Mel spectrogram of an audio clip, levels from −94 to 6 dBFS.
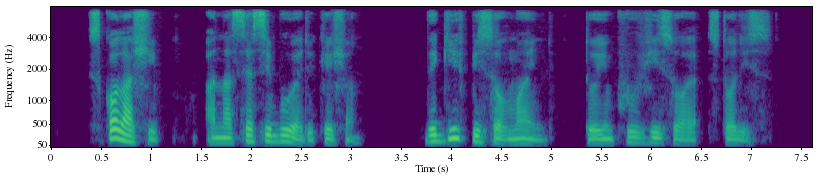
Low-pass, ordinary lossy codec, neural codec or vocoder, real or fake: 7.2 kHz; AAC, 48 kbps; none; real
